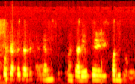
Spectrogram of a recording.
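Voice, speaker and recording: A young woman with a Colombian accent tells her story in a casual interview, animated and often acting out what others said to her. Her voice sits a bit high. The sound is thin and phone-like, and dry with no room echo. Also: quick pace. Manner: animated storytelling, acts out quoted exchanges. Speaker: interview guest. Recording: tinny dry phone-like line.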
